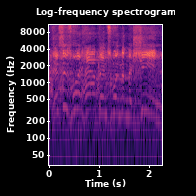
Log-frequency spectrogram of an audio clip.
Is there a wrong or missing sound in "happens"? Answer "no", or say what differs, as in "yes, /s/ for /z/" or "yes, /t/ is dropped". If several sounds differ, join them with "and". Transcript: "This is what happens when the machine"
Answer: no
